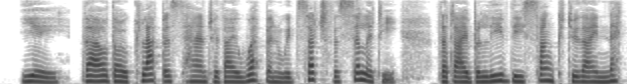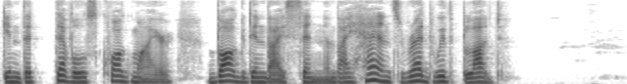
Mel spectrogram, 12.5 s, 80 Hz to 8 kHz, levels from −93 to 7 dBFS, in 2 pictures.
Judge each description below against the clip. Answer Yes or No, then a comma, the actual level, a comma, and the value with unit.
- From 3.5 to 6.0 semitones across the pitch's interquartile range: No, average, 3.0 semitones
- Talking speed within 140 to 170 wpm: Yes, average, 160 wpm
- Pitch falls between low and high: Yes, medium, 175 Hz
